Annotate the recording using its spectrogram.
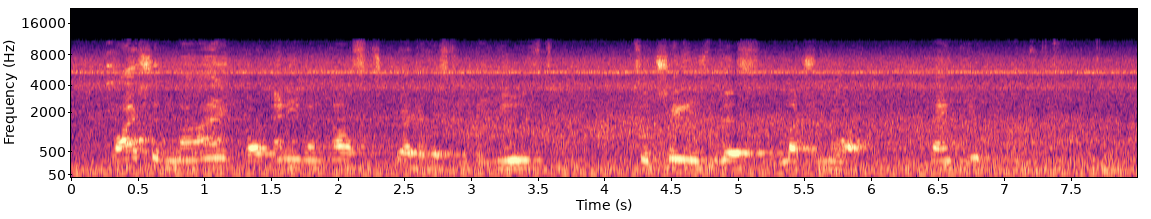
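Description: A middle-aged man speaks firmly into a microphone outdoors.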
